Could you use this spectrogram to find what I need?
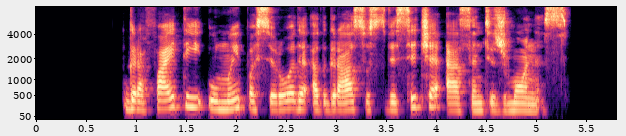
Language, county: Lithuanian, Panevėžys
